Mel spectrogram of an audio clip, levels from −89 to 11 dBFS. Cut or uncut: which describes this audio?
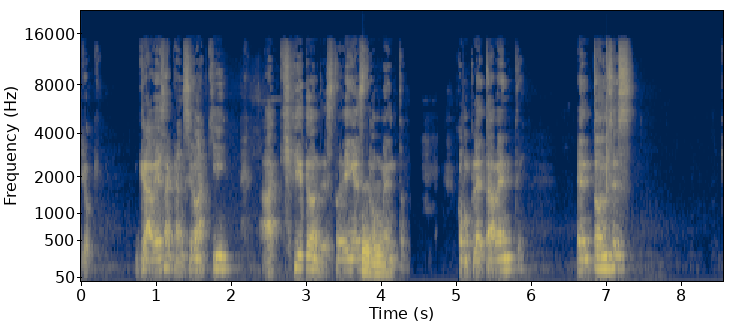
uncut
